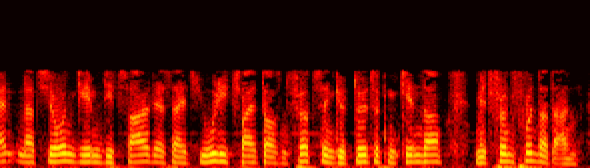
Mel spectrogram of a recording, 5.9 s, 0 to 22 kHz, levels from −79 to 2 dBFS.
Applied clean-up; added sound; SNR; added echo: neural separator model SepFormer DNS4.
